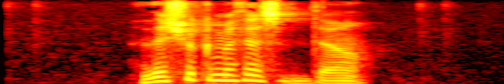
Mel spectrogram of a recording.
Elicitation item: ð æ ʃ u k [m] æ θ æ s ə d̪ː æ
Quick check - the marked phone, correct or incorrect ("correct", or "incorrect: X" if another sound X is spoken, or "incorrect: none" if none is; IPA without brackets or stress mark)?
correct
